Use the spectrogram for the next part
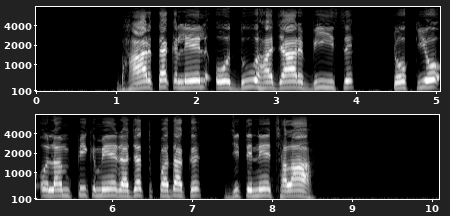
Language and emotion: Maithili, neutral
